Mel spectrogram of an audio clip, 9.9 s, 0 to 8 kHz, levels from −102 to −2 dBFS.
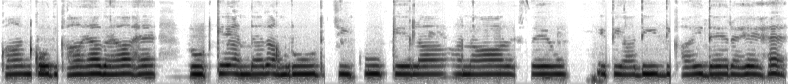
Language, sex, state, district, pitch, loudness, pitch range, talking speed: Hindi, female, Rajasthan, Jaipur, 250 Hz, -15 LUFS, 245-255 Hz, 105 wpm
